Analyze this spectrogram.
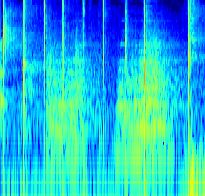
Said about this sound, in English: Make sure you get those clap noises in there.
